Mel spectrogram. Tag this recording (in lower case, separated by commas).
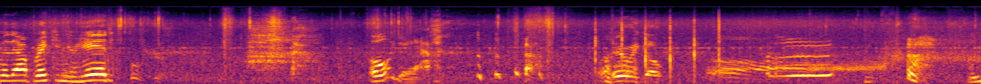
male speech, speech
